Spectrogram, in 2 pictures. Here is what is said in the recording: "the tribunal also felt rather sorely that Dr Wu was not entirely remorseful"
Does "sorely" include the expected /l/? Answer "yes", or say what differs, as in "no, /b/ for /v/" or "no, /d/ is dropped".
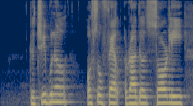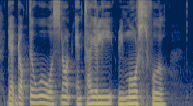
yes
